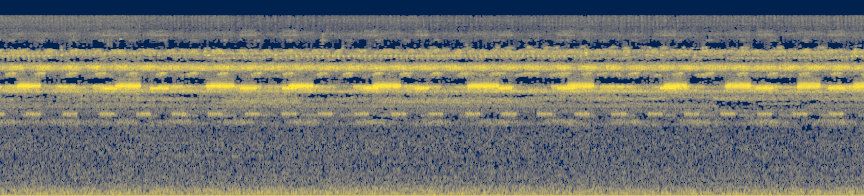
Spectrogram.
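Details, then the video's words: Crickets chirping in an evening park: layered high, ringing trills and regular pulsed chirps under a minute's steady rhythm, several callers blending, with only faint low background noise. "Park Serenade: Cricket Sounds in a Peaceful Park | Evening Ambience"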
